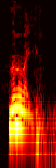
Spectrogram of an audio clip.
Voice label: "manorai", Roon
